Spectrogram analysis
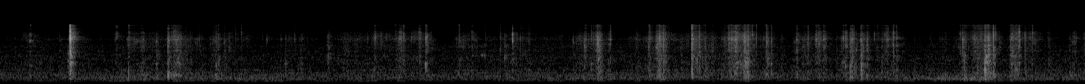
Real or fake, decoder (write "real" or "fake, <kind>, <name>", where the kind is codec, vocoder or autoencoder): fake, codec, DAC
